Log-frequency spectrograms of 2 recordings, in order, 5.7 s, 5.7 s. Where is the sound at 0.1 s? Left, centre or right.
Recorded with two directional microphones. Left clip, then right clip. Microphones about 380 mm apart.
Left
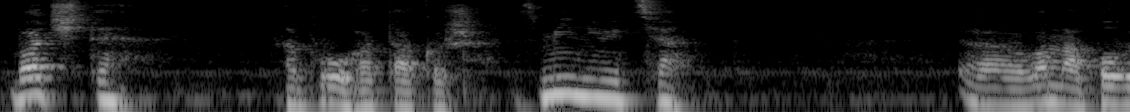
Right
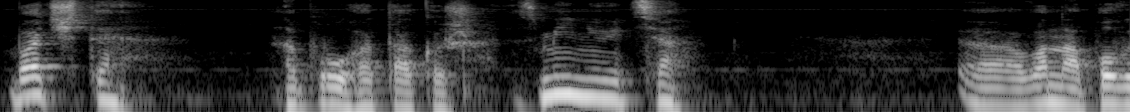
Centre.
